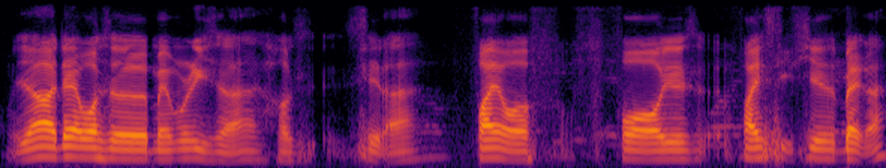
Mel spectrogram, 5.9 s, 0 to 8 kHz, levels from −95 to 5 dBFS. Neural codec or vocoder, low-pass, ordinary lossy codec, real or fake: none; 7.2 kHz; Opus, 24 kbps; real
